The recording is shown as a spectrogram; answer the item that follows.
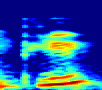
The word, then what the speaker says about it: plus: Cuando es negación, cuando es la cantidad cero, on ne prononce plus.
